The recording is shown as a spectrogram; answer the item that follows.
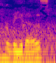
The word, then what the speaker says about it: Jaritos: My husband is Michael Jaritos. Pronounce it like Doritos.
